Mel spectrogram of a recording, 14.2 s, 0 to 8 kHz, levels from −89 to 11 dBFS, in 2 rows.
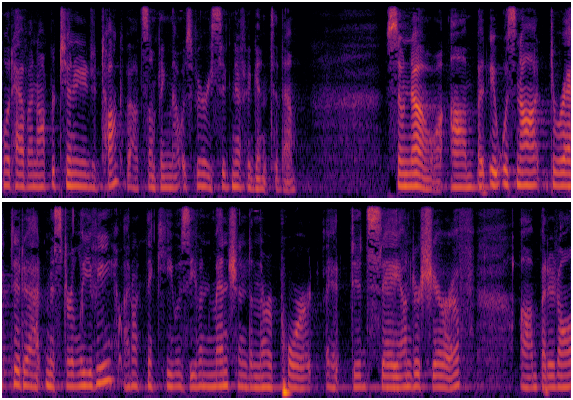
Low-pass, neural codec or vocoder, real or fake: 7.2 kHz; none; real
